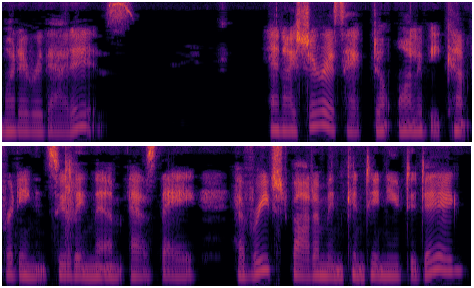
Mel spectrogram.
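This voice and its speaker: Low soothing woman's voice, lots of vocal fry, slow and gentle, dry close sound. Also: no room sound. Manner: gentle, faith-tinged, reflective with fillers. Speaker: podcast host. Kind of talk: reflective solo podcast talk.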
